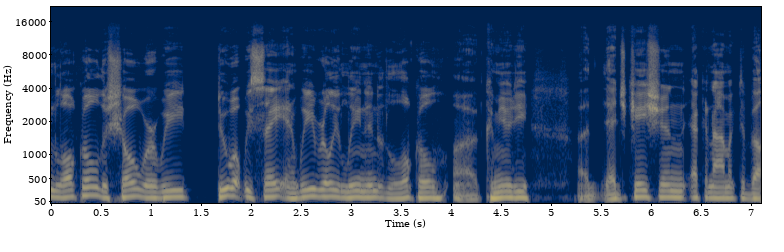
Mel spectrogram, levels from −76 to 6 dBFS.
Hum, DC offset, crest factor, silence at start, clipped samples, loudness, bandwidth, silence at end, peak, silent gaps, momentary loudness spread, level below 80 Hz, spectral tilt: none; under 0.1%; 16 dB; 0 s; under 0.1%; -25 LUFS; 15.5 kHz; 0 s; -8 dBFS; none; 8 LU; -52 dBFS; -5 dB/octave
